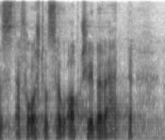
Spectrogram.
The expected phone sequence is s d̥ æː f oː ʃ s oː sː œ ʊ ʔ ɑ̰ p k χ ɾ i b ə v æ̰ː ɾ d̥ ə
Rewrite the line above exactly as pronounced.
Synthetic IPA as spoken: s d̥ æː f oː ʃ t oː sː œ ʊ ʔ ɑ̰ p k ʃ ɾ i b ə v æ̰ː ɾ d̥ ə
